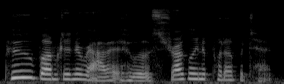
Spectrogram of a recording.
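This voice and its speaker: A woman's voice: on the high side, lively intonation, brisk, gravelly, warm tone. A woman reading a children's story aloud expressively, as an amateur reader with the occasional stumble.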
